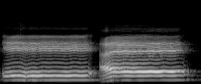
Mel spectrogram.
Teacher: जिसका उच्चारण कंठ और तालु दोनों से होता है, उसको हम लोग कंठ तालव्य कहते हैं।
